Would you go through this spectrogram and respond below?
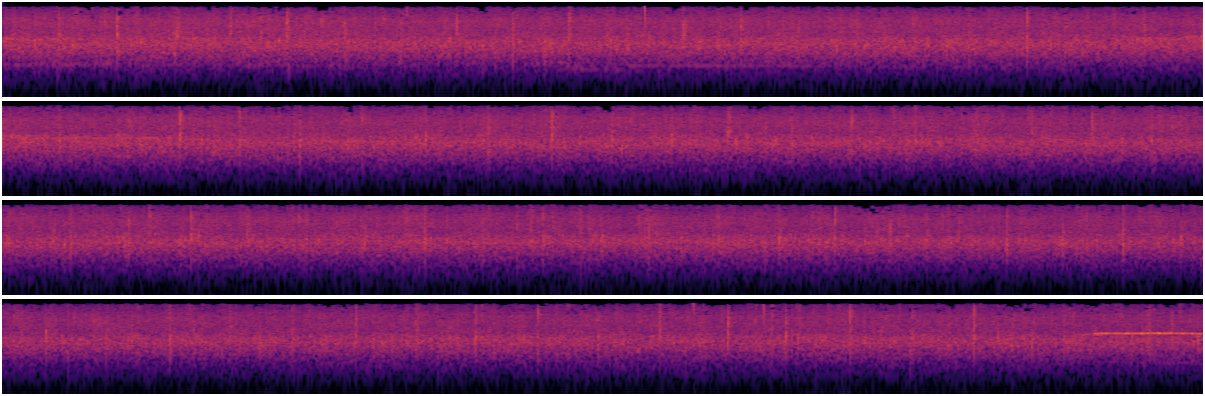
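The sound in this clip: Audience applause after a speech, the cabinet and meeting participants clapping together in a steady, even wash of many hands that holds at a fairly soft level for the whole stretch.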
